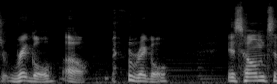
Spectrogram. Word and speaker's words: Riel: The county of Riel, pronounced Wrigle.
